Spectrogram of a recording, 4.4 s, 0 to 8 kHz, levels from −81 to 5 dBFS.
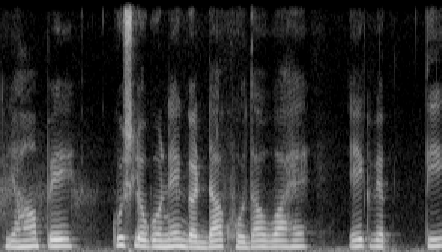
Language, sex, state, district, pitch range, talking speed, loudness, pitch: Hindi, female, Chandigarh, Chandigarh, 195-210 Hz, 165 wpm, -15 LUFS, 200 Hz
